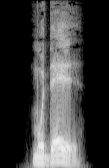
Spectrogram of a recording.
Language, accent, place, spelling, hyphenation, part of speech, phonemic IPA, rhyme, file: German, Germany, Berlin, Modell, Mo‧dell, noun, /moˈdɛl/, -ɛl, De-Modell.ogg
- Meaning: 1. A model of an object 2. A theoretical model 3. model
